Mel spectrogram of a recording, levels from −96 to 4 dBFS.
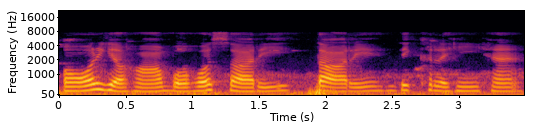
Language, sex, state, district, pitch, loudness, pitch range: Hindi, female, Punjab, Pathankot, 200 Hz, -14 LUFS, 190-210 Hz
